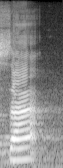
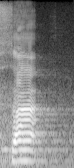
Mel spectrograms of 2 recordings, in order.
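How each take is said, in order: First: It begins with a plain s sound. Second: It begins with a th sound, tongue on teeth. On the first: The speaker calls it wrong. "bukan sa" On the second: The speaker calls it right. "tapi sa. Membacanya sa, lidah kita disentuhkan gigi di depan"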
